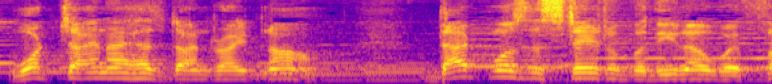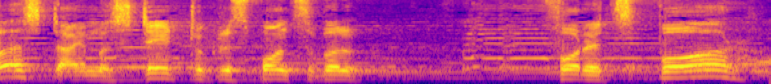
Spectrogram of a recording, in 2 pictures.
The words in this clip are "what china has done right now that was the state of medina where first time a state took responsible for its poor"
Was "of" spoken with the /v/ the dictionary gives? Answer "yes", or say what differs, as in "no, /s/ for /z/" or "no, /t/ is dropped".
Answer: yes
